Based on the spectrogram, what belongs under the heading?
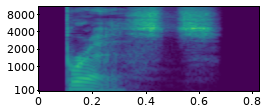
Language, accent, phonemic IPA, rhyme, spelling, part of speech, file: English, US, /bɹɛsts/, -ɛsts, breasts, noun / verb, En-us-breasts.ogg
- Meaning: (noun) plural of breast; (verb) third-person singular simple present indicative of breast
